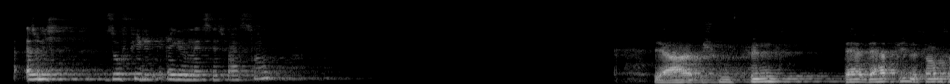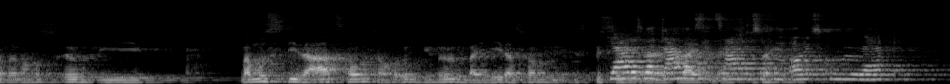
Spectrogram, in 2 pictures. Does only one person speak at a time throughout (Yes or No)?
No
